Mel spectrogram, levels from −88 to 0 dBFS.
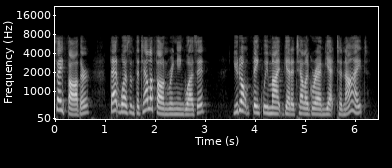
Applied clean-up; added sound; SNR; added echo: none; none; none; none.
